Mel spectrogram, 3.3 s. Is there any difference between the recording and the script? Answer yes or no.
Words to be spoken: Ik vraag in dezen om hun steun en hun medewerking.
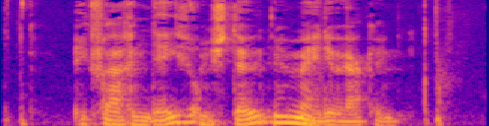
yes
